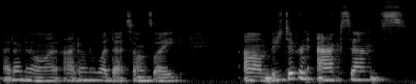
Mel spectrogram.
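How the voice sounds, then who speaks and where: A woman with a slightly low voice talks through an app tutorial. She explains each step in a relaxed, chatty way and drops in easy fillers as she goes. She sounds like she is recording a friendly how-to at her own pace. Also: normal speed, vocal fry, breathy edge. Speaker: tutorial host. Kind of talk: casual screen tutorial.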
